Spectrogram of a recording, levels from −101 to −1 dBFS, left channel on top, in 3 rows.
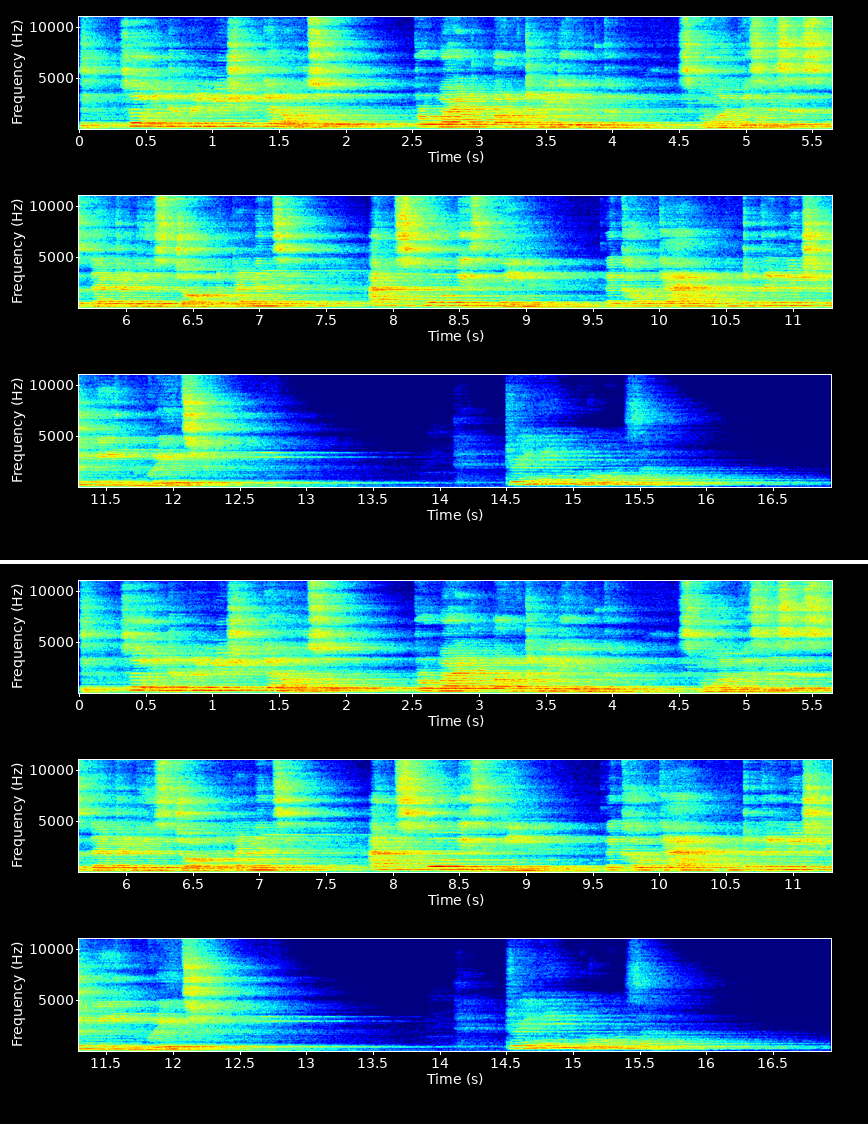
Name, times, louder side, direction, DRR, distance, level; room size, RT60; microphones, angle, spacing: voice 1, 0.0-2.2 2.5-4.1 4.5-9.1 9.6-12.3 12.6-12.8, right 1 dB, 10° left, -9 dB, 2.7 m, -19 dB
voice 2, 14.5-15.7, equal, 35° left, -8 dB, 1.4 m, -25 dB
14.0 x 4.9 x 5.3 m, 2.4 s
head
